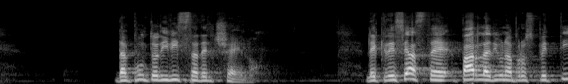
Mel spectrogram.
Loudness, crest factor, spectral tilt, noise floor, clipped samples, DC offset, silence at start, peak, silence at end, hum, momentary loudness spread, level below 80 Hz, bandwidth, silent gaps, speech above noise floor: -17 LUFS; 18 dB; -5.5 dB/octave; -68 dBFS; under 0.1%; under 0.1%; 1.15 s; 0 dBFS; 0 s; none; 11 LU; -66 dBFS; 12.5 kHz; none; 51 dB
